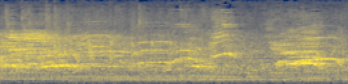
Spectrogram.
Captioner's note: audience applauding and cheering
